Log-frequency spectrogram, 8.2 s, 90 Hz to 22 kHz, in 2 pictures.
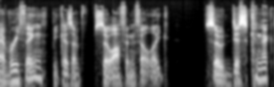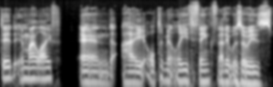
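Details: Adult male with one vocal cord paralysed by open throat surgery for a rare chronic recurring throat condition, after 2021 endoscopic surgery; voice improved, still with vocal fry and tiring daily; unilateral vocal cord paralysis.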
